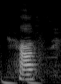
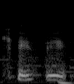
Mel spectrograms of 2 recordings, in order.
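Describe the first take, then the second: First: The first vowel sounds like in 'cat'. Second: The first vowel sounds like in 'case'. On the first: The speaker calls it right. "It's Cassie" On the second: The speaker calls it wrong. "not Casey"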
